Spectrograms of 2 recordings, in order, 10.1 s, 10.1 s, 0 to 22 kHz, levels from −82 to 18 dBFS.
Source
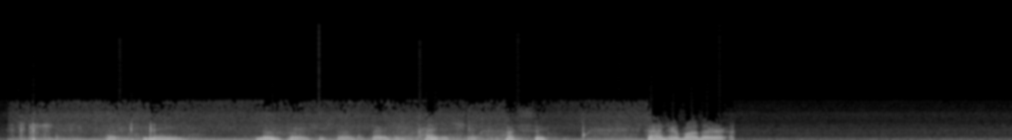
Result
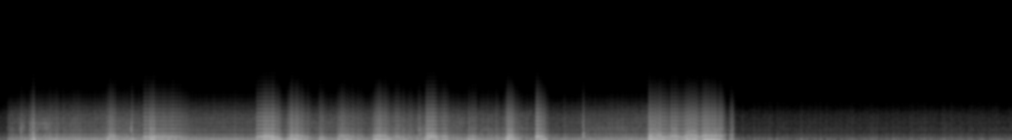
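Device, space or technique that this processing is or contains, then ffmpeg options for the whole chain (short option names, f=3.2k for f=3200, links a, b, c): ring modulator pedal into a guitar cabinet: -af "aeval=exprs='val(0)*sgn(sin(2*PI*310*n/s))':c=same,highpass=100,equalizer=f=100:t=q:w=4:g=6,equalizer=f=160:t=q:w=4:g=7,equalizer=f=260:t=q:w=4:g=6,equalizer=f=490:t=q:w=4:g=-3,equalizer=f=1.3k:t=q:w=4:g=-6,equalizer=f=2.2k:t=q:w=4:g=-3,lowpass=f=4.1k:w=0.5412,lowpass=f=4.1k:w=1.3066,volume=1.5dB"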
